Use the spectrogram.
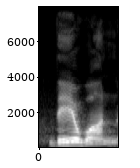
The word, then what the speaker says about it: দেবান: দেব দেব যে সকল দেবান আচ্ছা দেবান একসাথে দেবান দেওবান উচ্চারণ হবে আসলে দেওবান আচ্ছা এখানে যে জায়গাতে ব থাকবে আপনারা সেটাকে ওয় রূপে উচ্চারণ করবেন ঠিক আছে দেওবান তারপরে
